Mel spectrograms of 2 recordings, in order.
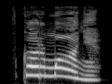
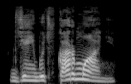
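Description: First: «В кармане!» thrown back high and loud in scorn; mock the word «кармане» back at him; mocking repeat. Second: Said in the usual way. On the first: A narrator's reading. Hilla mocks Kapo's pocket idea with a high, loud «В кармане!». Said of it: "насмешливо повторила Хилла". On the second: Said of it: "Может, яйца у него были".

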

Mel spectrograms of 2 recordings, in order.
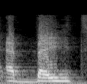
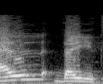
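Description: First: أبيت with no l and a doubled b, "ab-bayt"; wrong assimilated lam. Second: البيت slowly, with a clear held l, "al-bayt"; sounded moon lam. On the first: Teacher showing what not to say, أبيت with doubled b. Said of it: "ما بتقولش". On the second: Teacher correcting the mistake, البيت with a clear l. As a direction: linger on the l of البيت. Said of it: "يبقى اللام ساكنة". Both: Shown as a demonstration.

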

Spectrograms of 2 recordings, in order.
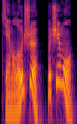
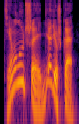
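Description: First: Puzzled echo. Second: Cheerful. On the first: Uncle questions his nephew's reply, puzzled. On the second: Philippe answers his uncle's objection, cheerfully. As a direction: toss it off cheerfully. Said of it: "весело заметил Филипп". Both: A narrator's reading.

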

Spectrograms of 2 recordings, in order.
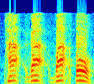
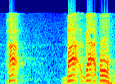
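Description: First: "Pha Gạ Vạ Tô", each syllable separate, Gạ before Vạ; phát âm rõ từng âm. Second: "Pha Vạ Gạ Tô", with Vạ swapped before Gạ; đảo nhầm âm tiết. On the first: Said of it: "phải phát âm cho thật đúng". (đọc tách từng tiếng "Pha Gạ Vạ Tô") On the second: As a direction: misread it as "Pha Vạ Gạ Tô". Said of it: "đọc trật ấy". (đọc nhầm thành "Pha Vạ Gạ Tô") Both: Shown as a demonstration.

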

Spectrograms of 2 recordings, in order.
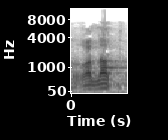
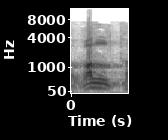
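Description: First: غلط in two syllables, "gha-lat"; correct pronunciation. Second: غلط as one syllable, "ghalt"; drawn-out غلط with no vowel between l and t; common mispronunciation. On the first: Cleric answering his own question, غلط said as "ghalat". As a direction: open a short a after the l in غلط, slowly. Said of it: "صحیح تلفظ کیا ہے؟". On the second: Cleric showing people's mistake, غلط said slowly as "ghalt". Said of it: "غلط کو بھی ہم غلط پڑھ رہے ہیں". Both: Shown as a demonstration.

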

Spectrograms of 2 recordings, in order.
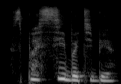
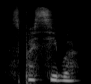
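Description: First: Urgent whispered thanks; whispering. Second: Breathless grateful whisper. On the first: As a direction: thank him in a hushed whisper. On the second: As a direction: whisper your thanks, barely voiced. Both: A narrator's reading. Rescued mother thanks demon.

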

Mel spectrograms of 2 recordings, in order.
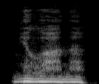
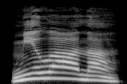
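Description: First: Hushed male whisper, low and soft. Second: Slow, louder call across the roar. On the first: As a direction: breathe the name in awe. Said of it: "прошептал Егор". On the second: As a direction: try to shout through the chaos. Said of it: "пытался докричаться Егор". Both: A narrator's reading.

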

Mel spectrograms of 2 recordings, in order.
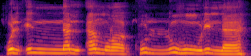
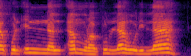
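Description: First: كله said "kulluhu", u on the l; slow recitation with كله as "kulluhu"; raised lam, u ending. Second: Said in the usual way. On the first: Shown as a demonstration. Teacher shows al-Duri's reading of كله as "kulluhu". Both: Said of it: "قرأ الدوري برفع اللام".

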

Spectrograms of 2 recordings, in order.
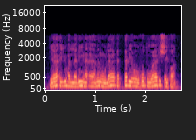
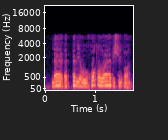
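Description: First: Said in the usual way. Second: خطوات with the ط sukun-silenced, khutwat; Qalun reading. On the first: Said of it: "قرأ قالون كلمة خطوات ... بإسكان الطاء". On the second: Shown as a demonstration. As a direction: read خطوات as khutwat, no vowel on the ط. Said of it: "بإسكان الطاء". (خطوات بإسكان الطاء)

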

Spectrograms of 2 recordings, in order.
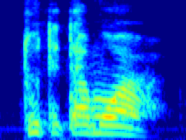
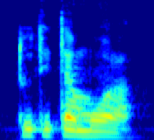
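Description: First: Higher and louder, a furious howl of "Tout est à moi!". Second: A touch of greed in "tout est à moi"; lightly insistent, not yet shouting "tout est à moi"; grumbling claim. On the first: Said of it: "il hurla". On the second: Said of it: "en répétant à chaque coup de pioche". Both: A narrator's reading.

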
